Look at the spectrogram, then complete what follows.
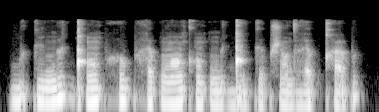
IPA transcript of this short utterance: b ɨ k i ŋ ɨ ǃʼ õ p h u p h ɛ p ŋ ɔ̃ kʰ õ p ŋ ɨ ɡ͡ǃ ɨ k e p ʃ ɔ̃ dʱ ɛ p qʰ ɨ p

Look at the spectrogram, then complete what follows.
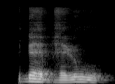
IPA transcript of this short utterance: ɠ ɛ bʱ ɛ ɭ u

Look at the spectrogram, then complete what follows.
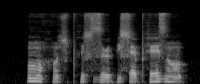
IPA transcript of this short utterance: ɔ̃ h ɔ̃ ɬ pʰ ɘ ɬ z ə˞ pʲ ɐ ɬ æ pʰ ɛ z ɔ̃

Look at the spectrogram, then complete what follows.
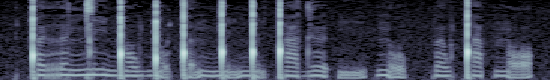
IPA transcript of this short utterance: ǃ œ r ə ŋ͡ǀ i ŋ͡ǃ ɔ w ŋ͡ǃ o̰ ǃ ə̰ ŋ ŋ͡ǃ ḭ ŋ͡ǃ ḭ ǃ a d ø ʔ ḭ | n o̰ pː œ w ǃ a p n ɔ̰

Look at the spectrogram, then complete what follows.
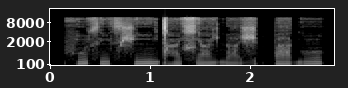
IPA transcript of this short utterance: f ũ s ĩ s ʃ ĩ ɡ͡ǀ ã ɕ ã ʒ ɳ a ʒ | p a ɡ ũ

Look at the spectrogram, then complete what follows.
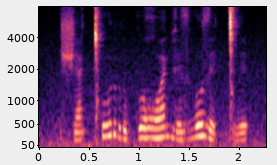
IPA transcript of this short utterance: ʃ æ˩˧ ǀʰ u˧˥ r u˩ k u˧ ʁʷ æ˧˥ ɡ e˩˧ z ɦ o˥ z e˩ ɡ͡ǀ e˧

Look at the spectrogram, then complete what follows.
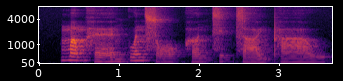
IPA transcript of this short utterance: m ɐ˥ m h ɛː˨˧ ŋ kʷ ɐ˥ n s ɔː˨ k̚ h ɐ˨˧ n t͡s ɪ˨˥ k̚ s aː˨˩ j pʰ aː˨ w

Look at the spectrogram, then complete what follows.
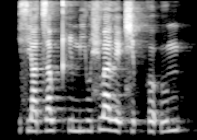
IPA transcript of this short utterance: s j a˧ d͡z a˥˧ w kʰ i˧ m j u˧ ɕ w a˥˧ l e˨ ʔ ɕ ə˨ p̚ h o˨ ʔ u˧ m

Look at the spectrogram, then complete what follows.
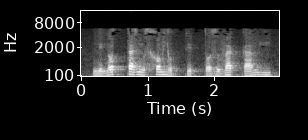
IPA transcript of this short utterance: n e˨ n ɔ˦ tː a˦ z ŋʷ ɪ˨ s x ɔ˦ v j o˨ kː ɪ˨ tː ɔ˨ z ʊ˨ v a˦ kː a˨˦ v i˦

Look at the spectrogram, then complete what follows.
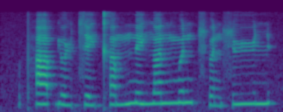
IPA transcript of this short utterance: pʰ aː˧ p̚ j ɵ˨˩ ɥ t͡s e˨˩ j kʰ ɐ˨˥ m n̪ e˧ j ŋ ɐ˥ n m ɵ˥ n t͡sʰ ɵ˨˩ n s yː˧ n

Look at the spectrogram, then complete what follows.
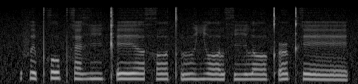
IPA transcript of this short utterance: f e pʰ o pʰ ɛ ɣ iː kʼ eː ə̯ h ɤː tʼ ɯː ʎ ɤː l h iː l ɤː kʼ ə˞ kʰ eː

